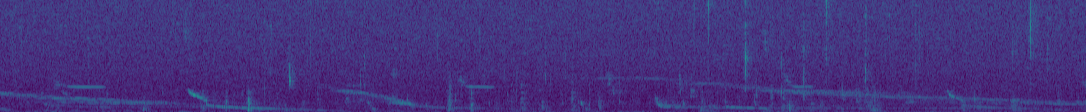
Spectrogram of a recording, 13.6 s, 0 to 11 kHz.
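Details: Weddell seals singing beneath the sea ice of McMurdo Sound, Antarctica, in November 2017, picked up by a seafloor observatory 21 m under the ice. Repeated long descending trilled whistles overlap, with high thin tones and steady clicking.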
